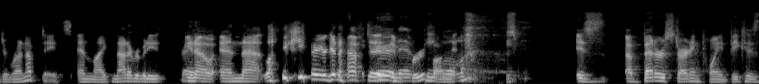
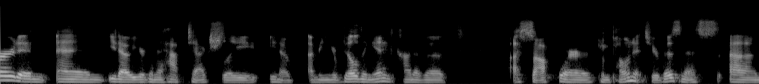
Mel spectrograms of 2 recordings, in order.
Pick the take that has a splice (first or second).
first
